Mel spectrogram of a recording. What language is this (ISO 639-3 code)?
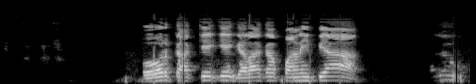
ssi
